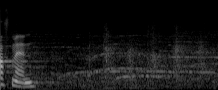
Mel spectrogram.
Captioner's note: audience cheers and applause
